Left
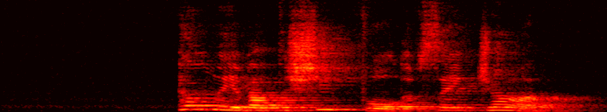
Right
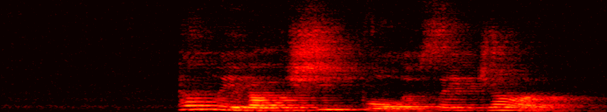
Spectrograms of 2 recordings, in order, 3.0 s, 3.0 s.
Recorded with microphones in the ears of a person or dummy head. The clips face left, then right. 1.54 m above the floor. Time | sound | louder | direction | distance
0.9 | a woman speaking | left 2 dB | 40° left (ahead or behind) | 4.5 m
